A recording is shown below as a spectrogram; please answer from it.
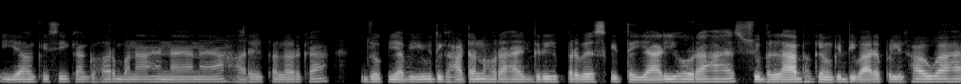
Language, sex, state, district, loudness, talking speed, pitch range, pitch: Hindi, male, Bihar, Patna, -24 LUFS, 205 wpm, 115-125 Hz, 120 Hz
